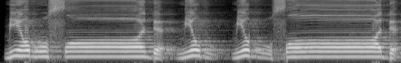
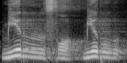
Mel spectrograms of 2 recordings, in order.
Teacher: Jadi huruf ro dalam sukun harus dibaca tebal.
